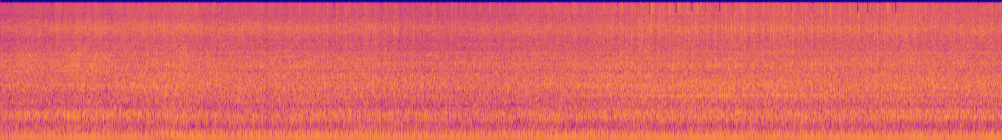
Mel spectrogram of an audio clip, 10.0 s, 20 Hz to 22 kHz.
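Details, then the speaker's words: Ford XC Fairmont 351 V8 on a run stand with newly fitted Thermoquad carburetor, cold and still on choke while warming up: steady deep rumble, even low throb, no knocks or misses; normal cold idle. "still on choke at the moment but I just want to warm it up a bit so I get to change this over"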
